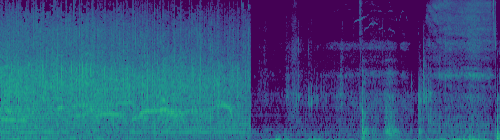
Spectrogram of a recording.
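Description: Concert crowd applauding and cheering as a live song ends, with a few short whoops, cut off abruptly about halfway through. After that only faint knocks and rustling remain.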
